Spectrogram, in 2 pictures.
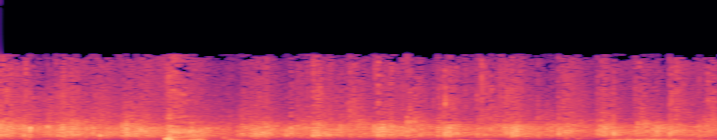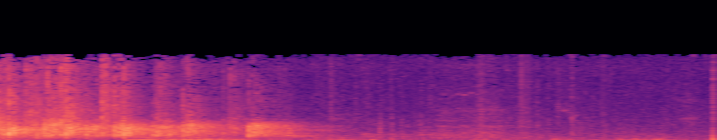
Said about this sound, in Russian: Подари Богу аплодисменты.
